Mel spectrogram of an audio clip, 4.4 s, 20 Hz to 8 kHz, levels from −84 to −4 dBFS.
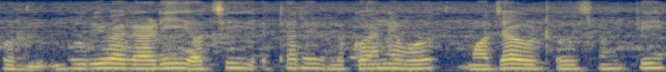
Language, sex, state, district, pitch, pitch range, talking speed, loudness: Odia, male, Odisha, Khordha, 175 Hz, 165-190 Hz, 120 wpm, -18 LUFS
